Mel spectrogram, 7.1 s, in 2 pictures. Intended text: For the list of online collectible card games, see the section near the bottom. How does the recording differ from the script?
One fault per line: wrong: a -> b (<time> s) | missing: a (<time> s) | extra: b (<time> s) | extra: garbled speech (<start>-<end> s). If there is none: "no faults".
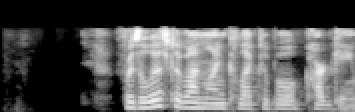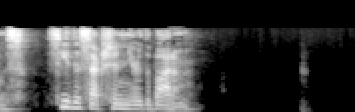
no faults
